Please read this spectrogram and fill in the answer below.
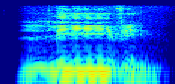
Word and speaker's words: leaving: Здесь долгое и leaving.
